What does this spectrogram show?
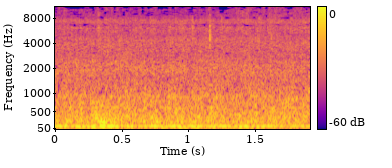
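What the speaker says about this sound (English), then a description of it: "look how bad it's raining." Steady, dense mountain rainfall hisses without a break over a campsite, with a low rumble of distant thunder underneath.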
